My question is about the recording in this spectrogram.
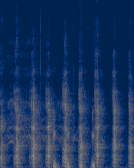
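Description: Men laughing: a run of short, quick bursts of laughter, about five a second.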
